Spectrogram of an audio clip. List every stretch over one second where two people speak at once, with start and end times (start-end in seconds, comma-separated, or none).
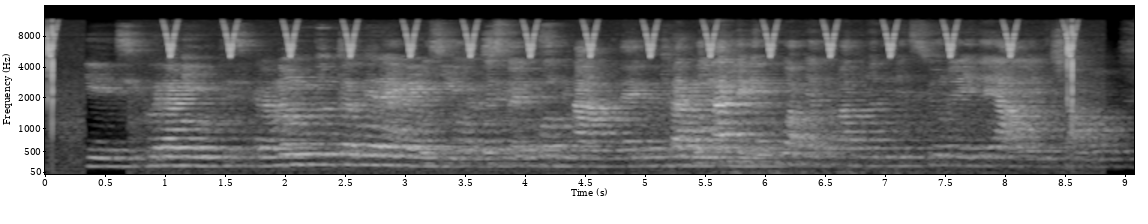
2.7-6.0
